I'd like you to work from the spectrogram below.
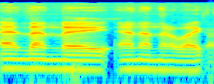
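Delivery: ordinary talk, nothing marked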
